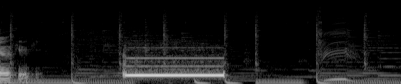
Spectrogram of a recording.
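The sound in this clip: A telephone call is dialled and connects, with short electronic beeps and then a steady, even tone lasting about a second, set among people talking.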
